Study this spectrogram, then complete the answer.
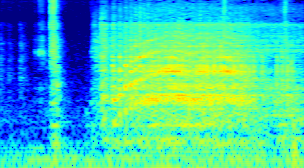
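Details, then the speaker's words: VW Squareback fresh air box blower fan, powered on bench: light rhythmic scraping about four per second over the whir; fan rubbing its housing, later fixed by repositioning. "now it's definitely still rubbing on something so all right how do I take you apart"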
